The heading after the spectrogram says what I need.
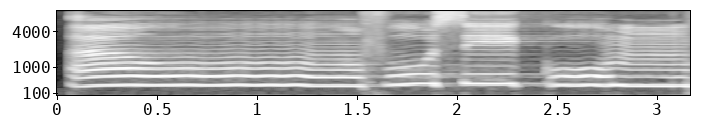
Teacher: syafawi karena ada mim sukun yang ketemu sama Heru Va maka cara membunyikan mim sukun nya ini bunyi am jelas dan tidak ditahan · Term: izhar syafawi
